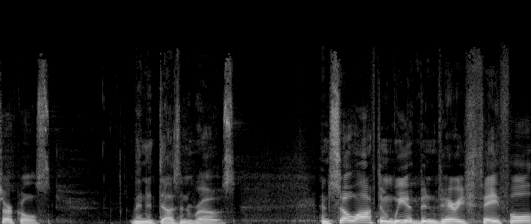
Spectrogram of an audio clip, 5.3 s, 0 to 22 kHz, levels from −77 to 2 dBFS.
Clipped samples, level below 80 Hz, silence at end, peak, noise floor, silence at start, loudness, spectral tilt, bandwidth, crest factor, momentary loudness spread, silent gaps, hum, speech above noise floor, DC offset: under 0.1%; -68 dBFS; 0 s; -6 dBFS; -56 dBFS; 0 s; -20 LUFS; -6 dB/octave; 17.5 kHz; 16 dB; 9 LU; none; none; 36 dB; under 0.1%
